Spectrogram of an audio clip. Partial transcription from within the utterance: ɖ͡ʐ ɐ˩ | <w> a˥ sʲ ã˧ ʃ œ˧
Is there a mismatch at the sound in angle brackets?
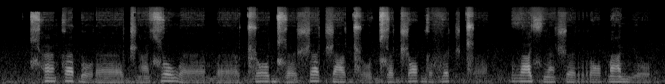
yes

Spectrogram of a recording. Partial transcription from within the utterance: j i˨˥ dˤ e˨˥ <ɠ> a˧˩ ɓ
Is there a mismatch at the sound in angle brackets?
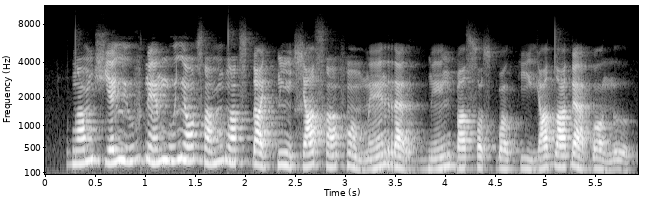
yes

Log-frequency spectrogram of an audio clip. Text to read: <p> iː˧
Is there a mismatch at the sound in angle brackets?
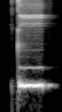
yes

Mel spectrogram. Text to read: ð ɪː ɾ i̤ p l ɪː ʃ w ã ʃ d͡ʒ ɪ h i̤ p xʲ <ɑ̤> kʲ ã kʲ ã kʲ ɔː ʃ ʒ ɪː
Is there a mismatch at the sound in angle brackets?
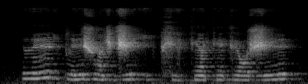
yes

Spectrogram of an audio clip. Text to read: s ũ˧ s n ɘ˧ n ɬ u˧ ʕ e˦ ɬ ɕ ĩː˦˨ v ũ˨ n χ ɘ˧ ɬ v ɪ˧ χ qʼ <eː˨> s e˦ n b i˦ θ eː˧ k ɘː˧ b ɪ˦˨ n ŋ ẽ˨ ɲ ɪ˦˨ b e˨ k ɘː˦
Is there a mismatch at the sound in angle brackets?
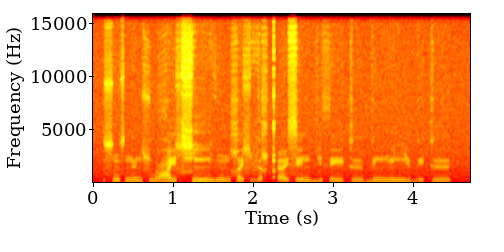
no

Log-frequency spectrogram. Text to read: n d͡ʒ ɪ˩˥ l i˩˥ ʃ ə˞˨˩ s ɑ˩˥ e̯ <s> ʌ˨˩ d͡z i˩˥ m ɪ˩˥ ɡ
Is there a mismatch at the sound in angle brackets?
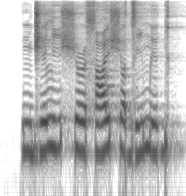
yes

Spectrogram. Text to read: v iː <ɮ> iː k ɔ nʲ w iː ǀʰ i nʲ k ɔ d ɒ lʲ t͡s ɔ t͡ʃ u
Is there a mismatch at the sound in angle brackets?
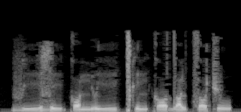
no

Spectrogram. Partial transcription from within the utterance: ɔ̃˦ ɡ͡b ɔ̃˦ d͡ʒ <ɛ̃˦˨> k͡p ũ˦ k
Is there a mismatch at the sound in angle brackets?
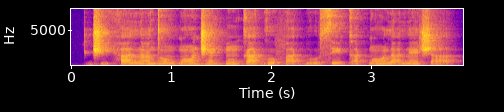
yes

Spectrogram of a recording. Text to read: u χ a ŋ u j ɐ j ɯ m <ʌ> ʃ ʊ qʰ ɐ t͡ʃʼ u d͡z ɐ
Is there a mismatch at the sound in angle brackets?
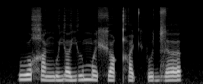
no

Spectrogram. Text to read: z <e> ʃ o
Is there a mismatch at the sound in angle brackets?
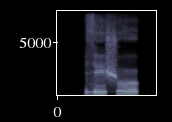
no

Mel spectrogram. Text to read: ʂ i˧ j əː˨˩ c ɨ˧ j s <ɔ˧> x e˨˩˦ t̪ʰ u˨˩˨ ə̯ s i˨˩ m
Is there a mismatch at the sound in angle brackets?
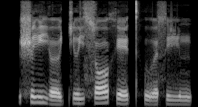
yes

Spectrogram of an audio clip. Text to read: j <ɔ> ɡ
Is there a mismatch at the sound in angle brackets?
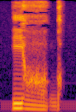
yes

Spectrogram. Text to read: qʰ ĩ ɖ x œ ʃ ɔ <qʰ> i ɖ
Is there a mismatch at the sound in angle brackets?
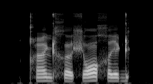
yes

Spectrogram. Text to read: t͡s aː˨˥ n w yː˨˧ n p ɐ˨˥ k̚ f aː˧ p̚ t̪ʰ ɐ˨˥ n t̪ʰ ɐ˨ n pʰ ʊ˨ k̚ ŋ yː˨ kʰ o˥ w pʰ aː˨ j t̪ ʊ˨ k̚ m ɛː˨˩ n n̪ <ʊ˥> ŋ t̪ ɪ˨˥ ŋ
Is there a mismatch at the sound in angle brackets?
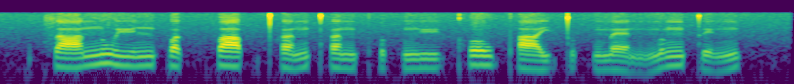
no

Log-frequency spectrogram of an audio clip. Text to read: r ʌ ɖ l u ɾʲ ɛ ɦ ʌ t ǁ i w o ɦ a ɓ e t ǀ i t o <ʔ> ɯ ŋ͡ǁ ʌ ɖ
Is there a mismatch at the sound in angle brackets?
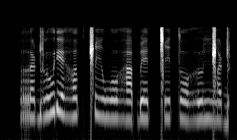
yes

